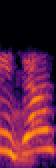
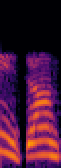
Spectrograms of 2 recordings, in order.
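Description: First: The pitch rises at the end. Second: The pitch falls at the end.

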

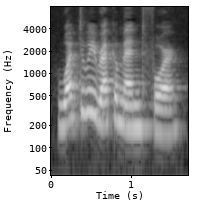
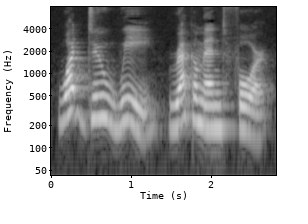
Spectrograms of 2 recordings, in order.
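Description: First: The sentence is spoken at a faster pace. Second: The sentence is spoken at a slower pace.

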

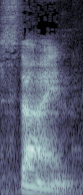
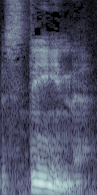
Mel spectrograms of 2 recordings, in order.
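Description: First: The vowel sounds like 'eye' in 'line'. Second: The vowel sounds like 'ee' in 'seen'. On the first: The speaker calls it wrong. "not Stein" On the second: The speaker calls it right. "Jim pronounced his last name Steen"

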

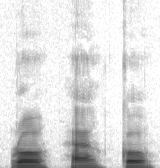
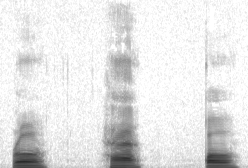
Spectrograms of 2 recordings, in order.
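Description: First: The syllables are read quickly in succession. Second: The syllables are read slowly and separately. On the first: "Dibaca cepat" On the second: "Yang pertama pelan"

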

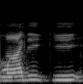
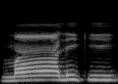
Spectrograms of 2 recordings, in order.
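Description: First: The long vowel is not drawn out. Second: The long vowel is clearly drawn out. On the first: The speaker calls it wrong. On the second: The speaker calls it right.

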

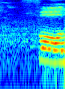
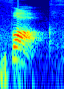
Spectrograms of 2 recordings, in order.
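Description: First: The word ends in a vowel, no ks. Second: The word ends with a ks sound. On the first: The speaker calls it right. "Faux is French" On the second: The speaker calls it wrong. "It is not pronounced fox"

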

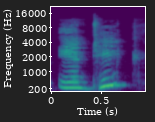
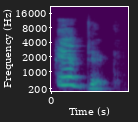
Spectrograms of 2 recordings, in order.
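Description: First: It ends with a long 'eek' sound. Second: It ends with a short 'ick' sound. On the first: Something is old. "Antique, pronounced that way, has a specific meaning" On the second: Something is old or crazed and frantic. "Antic can have both the old meaning of antique, but it can also have what meaning?"

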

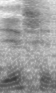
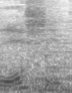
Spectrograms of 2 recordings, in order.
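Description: First: The name is said with English pronunciation. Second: The name is said with Spanish pronunciation. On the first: This is the name in the original version. "En el original se llamaba Jesse" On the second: This is the name in the translated version. "no Jesse"

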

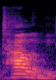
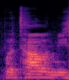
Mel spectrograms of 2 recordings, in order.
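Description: First: The initial P sound is silent. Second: The initial P sound is pronounced.

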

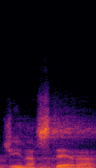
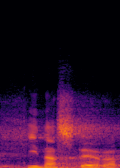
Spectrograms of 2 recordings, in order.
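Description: First: The name is pronounced the Italian way. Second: The name is pronounced the Spanish way. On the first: "but he preferred Ginastera, alla italiana" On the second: "in Spanish you say Ginastera"

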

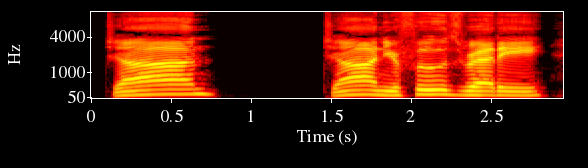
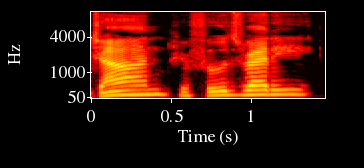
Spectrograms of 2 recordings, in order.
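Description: First: It is said slightly louder. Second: It is said quietly.

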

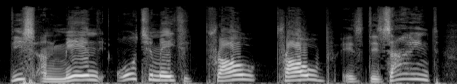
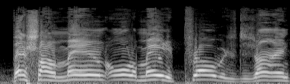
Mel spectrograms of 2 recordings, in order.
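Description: First: It is read in an attempted Australian accent. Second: It is read in a cowboy accent. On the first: "I'm going to try an Aussie accent"

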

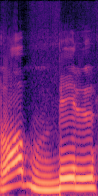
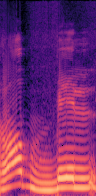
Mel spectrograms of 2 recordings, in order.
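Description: No difference in how they are said.

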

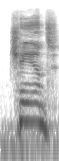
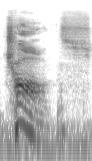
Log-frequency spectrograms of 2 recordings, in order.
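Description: First: It uses the older, flatter vowel. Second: It uses the upper-class southern English vowel. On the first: This is the earlier pronunciation. "turned chance, dance, and castle into" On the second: This is an affected upper-class form. "an affectation of 18th century upper-class Englishmen in southern England"

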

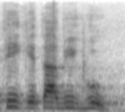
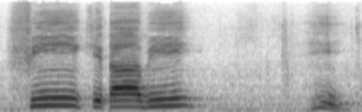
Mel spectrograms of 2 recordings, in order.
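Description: First: The final pronoun has a u vowel. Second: The final pronoun has an i vowel. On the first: The speaker calls it wrong. "I won't say fi kitabi hu. ... it doesn't sound good" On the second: The speaker calls it right. "who became he"

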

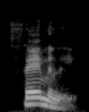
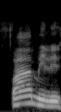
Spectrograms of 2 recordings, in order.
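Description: First: The first vowel is a front 'eh'-like sound. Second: The first vowel is an open 'ah' sound. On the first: The speaker calls it right. "sino es family" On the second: The speaker calls it wrong. "pero no es family"

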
